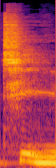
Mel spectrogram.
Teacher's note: you're not using just the tip of your tongue you are using the full front part of your tongue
